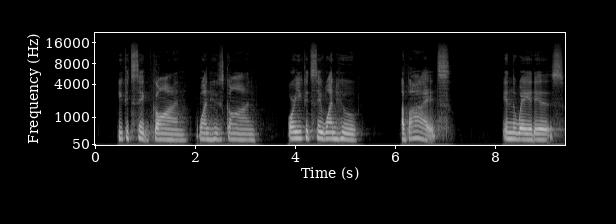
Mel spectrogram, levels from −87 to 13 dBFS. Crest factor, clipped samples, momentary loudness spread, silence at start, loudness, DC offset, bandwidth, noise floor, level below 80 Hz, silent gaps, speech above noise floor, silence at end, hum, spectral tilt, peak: 20 dB; under 0.1%; 13 LU; 0.45 s; -25 LUFS; 0.2%; 14 kHz; -84 dBFS; -70 dBFS; none; 61 dB; 0.05 s; none; -6.5 dB/octave; -6 dBFS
